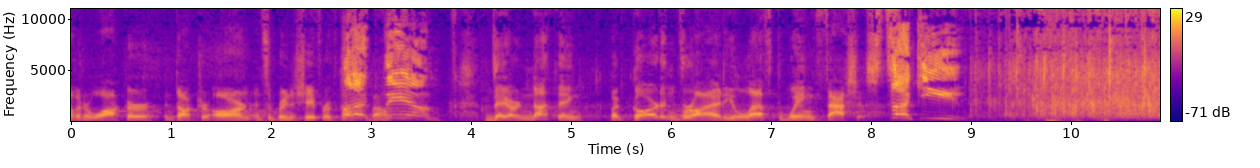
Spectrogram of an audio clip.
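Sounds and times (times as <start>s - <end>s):
speech: 0.0s - 9.2s
audience applauding: 8.9s - 10.8s.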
